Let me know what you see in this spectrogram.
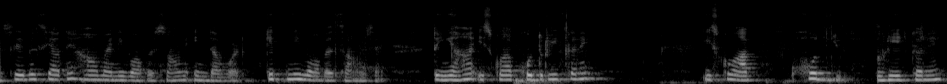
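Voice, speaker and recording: Woman teacher, mellow, patient step-by-step explaining, repeats herself. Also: mid-range voice. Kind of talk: casual lesson walkthrough.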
